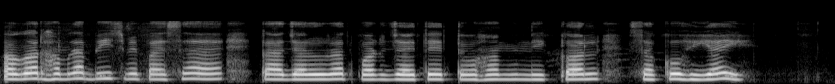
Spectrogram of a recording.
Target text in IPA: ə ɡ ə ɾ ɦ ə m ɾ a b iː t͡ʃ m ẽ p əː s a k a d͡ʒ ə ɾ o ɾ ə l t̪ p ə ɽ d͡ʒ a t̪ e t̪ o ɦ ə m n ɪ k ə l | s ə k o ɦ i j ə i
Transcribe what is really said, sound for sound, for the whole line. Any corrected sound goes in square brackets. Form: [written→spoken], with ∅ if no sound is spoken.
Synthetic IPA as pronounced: ə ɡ ə ɾ ɦ ə m ɾ a b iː t͡ʃ m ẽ p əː s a k a d͡ʒ ə ɾ [o→u] ɾ ə [l→∅] t̪ p ə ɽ d͡ʒ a t̪ e t̪ o ɦ ə m n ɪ k ə l | s ə k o ɦ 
